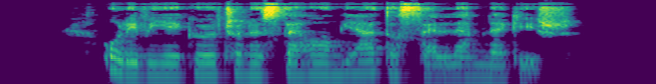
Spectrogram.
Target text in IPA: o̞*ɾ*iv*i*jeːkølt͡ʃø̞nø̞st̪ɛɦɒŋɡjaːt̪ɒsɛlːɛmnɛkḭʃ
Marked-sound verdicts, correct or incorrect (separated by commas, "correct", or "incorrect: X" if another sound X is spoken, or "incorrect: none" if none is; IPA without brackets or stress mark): incorrect: l, correct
